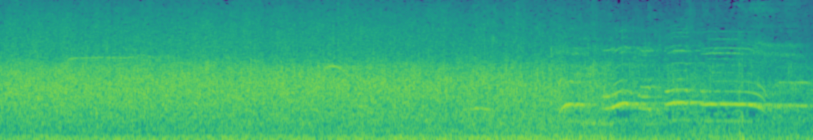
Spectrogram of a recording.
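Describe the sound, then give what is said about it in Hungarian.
A large audience claps continuously and loudly for several seconds, a dense, steady wash of applause greeting and thanking the Holy Father for his catechesis; near the end a faint tonal voice or music line rises above the clapping. “Kedves Máre Rádió hallgatók, a szokott módon tapsal üdvözlik, köszönik meg a Szent Atya mai katekézését, amely a Szentírás és a Szent Hagyomány közötti kapcsolatról, mély kapcsolatról szólt”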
